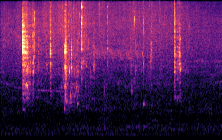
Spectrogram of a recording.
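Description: Water splashing and dripping in a metal pot as hands work in it, in a few short separate splashes.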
